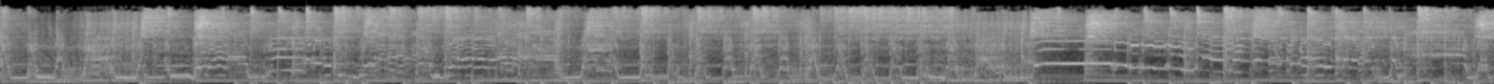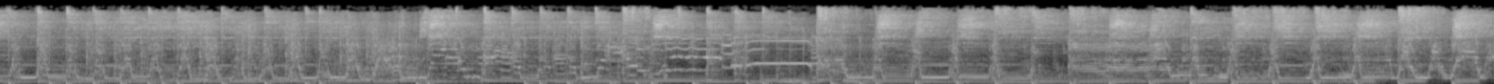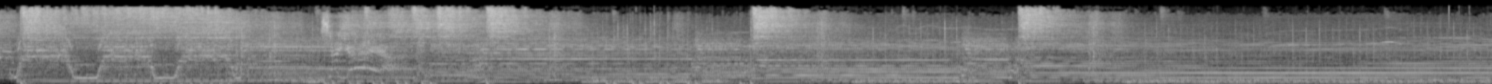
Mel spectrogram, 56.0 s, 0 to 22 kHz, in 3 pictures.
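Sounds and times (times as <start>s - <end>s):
bass guitar: 0.0s - 56.0s
drum kit: 0.0s - 56.0s
electric guitar lead: 0.0s - 56.0s.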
